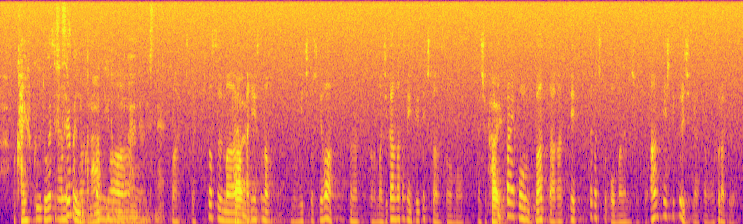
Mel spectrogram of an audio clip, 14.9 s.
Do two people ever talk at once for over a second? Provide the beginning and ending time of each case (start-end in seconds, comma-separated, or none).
1.0-3.0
